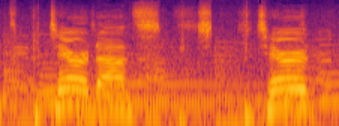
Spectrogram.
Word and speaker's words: Pterodon: I've already made a saddle, and I've made a pterodon saddle just in case. Pterodon in the air. It's a silent T or P.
